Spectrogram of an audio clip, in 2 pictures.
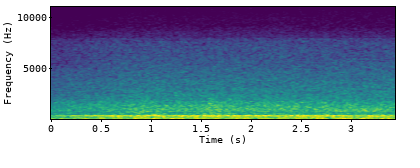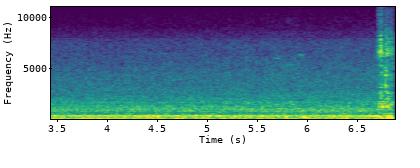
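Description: A steady mechanical whir, like a fan or clipper motor, fills the clip with no animal voice.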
